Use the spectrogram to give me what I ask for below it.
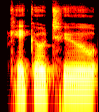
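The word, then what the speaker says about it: Caco-2: its protection against cytokine-induced intestinal barrier disruption of CACO2 monolayers.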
